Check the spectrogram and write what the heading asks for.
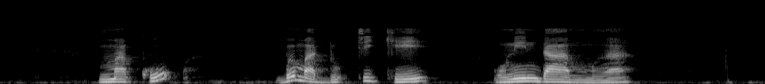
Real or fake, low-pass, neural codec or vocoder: real; 5.4 kHz; none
